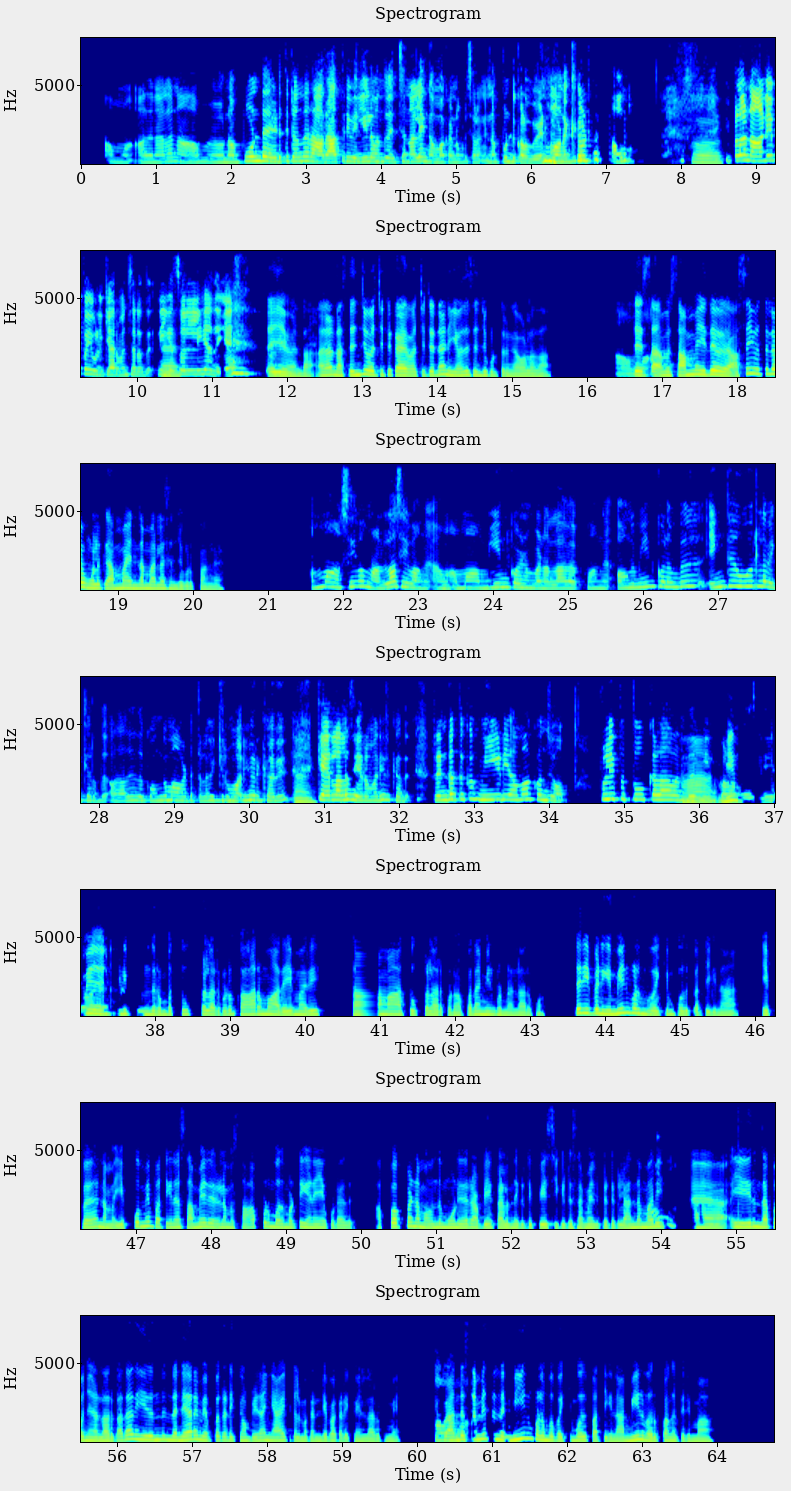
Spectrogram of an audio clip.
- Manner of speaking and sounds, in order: laugh; laughing while speaking: "பூண்டு குழம்பு வேணுமா உனக்கு அப்பிடின்டு, ஆமா"; breath; "உரிக்க" said as "உளிக்க"; laughing while speaking: "அத ஏன்?"; laughing while speaking: "அதாவது இந்த கொங்கு மாவட்டத்தில வைக்கிற … மீன் கொழம்பு செய்வாங்க"; other noise; "காரமா" said as "சாரமா"; other background noise
- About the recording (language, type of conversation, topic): Tamil, podcast, வழக்கமான சமையல் முறைகள் மூலம் குடும்பம் எவ்வாறு இணைகிறது?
